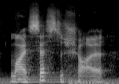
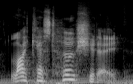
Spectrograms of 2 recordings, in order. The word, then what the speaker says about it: Leicestershire: Moving back to look at some place names, this is in fact not pronounced Leicestershire, but actually Leicestershire, again Latin.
